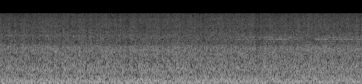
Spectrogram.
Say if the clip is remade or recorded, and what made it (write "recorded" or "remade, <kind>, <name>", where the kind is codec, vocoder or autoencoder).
recorded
